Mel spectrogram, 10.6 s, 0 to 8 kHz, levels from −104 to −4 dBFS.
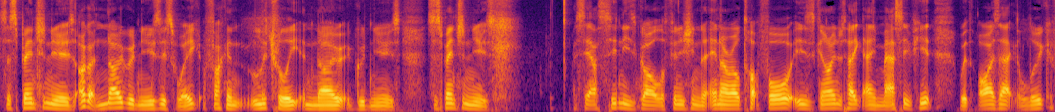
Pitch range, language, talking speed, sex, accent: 95-105 Hz, English, 200 wpm, male, Australian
